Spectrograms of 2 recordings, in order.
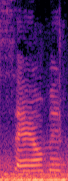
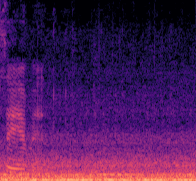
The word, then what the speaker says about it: salmon: And salmon versus salmon. I'm not gonna admit. Salmon is correct.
